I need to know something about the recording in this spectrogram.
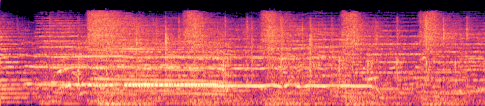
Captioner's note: audience cheers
